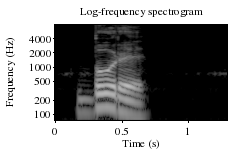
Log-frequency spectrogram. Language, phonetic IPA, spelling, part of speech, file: Polish, [ˈburɨ], bury, adjective / noun, Pl-bury.ogg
